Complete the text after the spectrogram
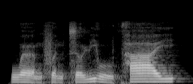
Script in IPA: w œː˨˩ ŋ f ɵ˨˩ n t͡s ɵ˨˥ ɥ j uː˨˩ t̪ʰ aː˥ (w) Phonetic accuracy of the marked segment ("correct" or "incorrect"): incorrect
